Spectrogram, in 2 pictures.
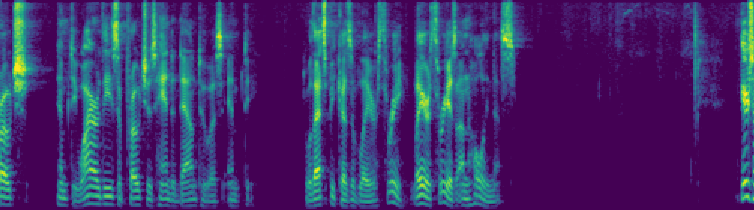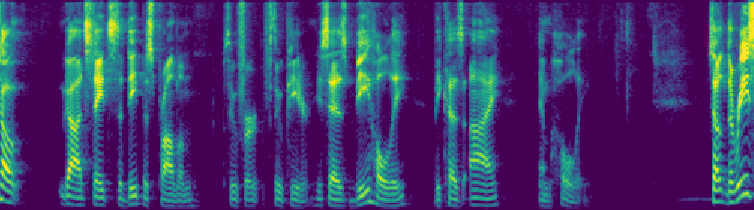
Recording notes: Recorded at Seabreeze Church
